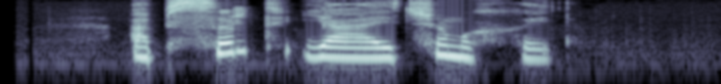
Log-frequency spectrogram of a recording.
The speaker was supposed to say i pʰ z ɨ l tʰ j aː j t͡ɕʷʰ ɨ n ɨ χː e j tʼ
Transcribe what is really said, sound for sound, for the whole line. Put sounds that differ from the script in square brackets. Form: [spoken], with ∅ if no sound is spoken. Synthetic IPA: [a] pʰ [s] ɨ [r] tʰ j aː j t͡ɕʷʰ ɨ [m] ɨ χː e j tʼ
